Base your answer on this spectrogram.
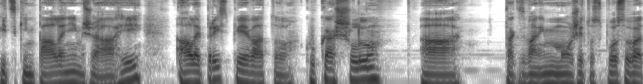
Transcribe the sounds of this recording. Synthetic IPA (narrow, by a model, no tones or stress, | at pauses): it͡skiːmpaːlɛɲiːmʒaːɦiʔalɛpɾispɪɛʋat̪ɔkukaʃlu | a | t̪aɡzʋaniːmːʊɔʒɛt̪ɔspʊɔsɔbɔʋa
